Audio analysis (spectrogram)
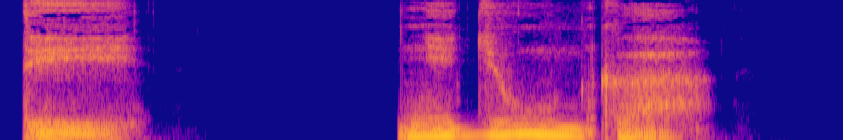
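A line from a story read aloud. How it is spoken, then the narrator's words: Muffled dull voice. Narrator (Russian): сказал он глухо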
